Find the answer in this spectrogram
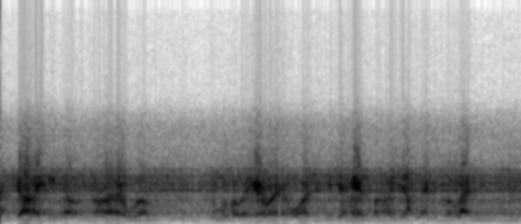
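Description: Voices talking in an old radio drama recording, over a steady low hum and hiss from the aged broadcast transcription.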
